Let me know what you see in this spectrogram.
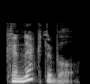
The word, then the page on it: connectible: British English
